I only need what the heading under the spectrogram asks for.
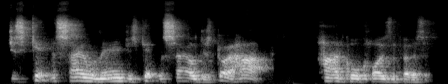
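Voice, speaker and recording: Speaking fairly quickly, a man has an Australian accent. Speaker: sales trainer. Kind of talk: podcast interview. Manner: animated.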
